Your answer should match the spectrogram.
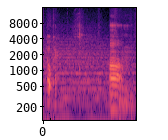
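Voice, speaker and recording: A woman giving casual commentary on a video game playthrough, musing aloud informally as she plays. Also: extremely slow. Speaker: gamer recording a playthrough. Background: game music.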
